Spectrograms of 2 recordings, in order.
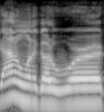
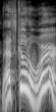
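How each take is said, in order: First: It is said in a lethargic, low-energy way. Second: It is said in an energetic, lively way.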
